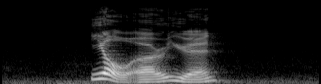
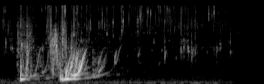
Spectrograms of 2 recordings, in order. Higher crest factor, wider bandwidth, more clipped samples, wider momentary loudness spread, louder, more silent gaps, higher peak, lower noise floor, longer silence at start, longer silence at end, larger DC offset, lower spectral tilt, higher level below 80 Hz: about the same, 20 dB vs 22 dB; about the same, 15.5 kHz vs 17 kHz; neither; second, 12 LU vs 25 LU; about the same, -18 LUFS vs -20 LUFS; neither; about the same, -2 dBFS vs -2 dBFS; about the same, -50 dBFS vs -52 dBFS; first, 0.9 s vs 0.2 s; second, 1.05 s vs 1.5 s; neither; first, -7 dB/octave vs -4 dB/octave; first, -52 dBFS vs -60 dBFS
